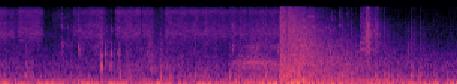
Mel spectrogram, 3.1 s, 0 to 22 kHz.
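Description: Pistol shots and reload mechanics in Team Fortress 2, a busy run of clicks, clacks and pops over steady game noise, with a brighter burst near the middle.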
